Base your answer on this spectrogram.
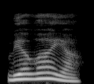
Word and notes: ವಾಯವ್ಯ: vāyavya

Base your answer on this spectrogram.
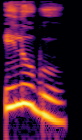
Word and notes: ಇಲಿಕೆ: kannada

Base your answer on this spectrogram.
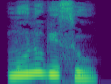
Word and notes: ಮಿಣುಕಿಸು: miṇukisu

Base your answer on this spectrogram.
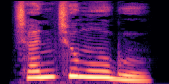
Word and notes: ಚಂಚುಮೂಗು: kannada

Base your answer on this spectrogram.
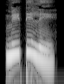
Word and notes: ಮಿಟಿಲೆ: kannada; miṭile

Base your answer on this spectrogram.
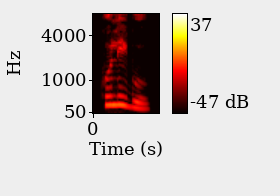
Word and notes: ಕುಲಿಗು: kuligu; Kannada

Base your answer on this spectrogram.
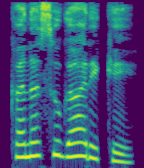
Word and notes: ಕನಸುಗಾರಿಕೆ: Kannada

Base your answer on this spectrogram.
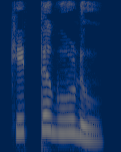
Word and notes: ಕಿಟ್ಟಗೂಡು: kiṭṭagūḍu

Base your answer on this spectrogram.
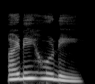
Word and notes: ಆಟಹೂಡು: āṭahūḍu

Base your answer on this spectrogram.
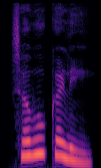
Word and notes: ಚಿವುಕಳಿ: Kannada

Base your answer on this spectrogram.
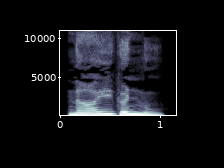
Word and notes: ನಾಯಿಗಣ್ಣು: kannada

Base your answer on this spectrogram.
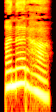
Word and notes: ಅನರ್ಹೆ: anarhe

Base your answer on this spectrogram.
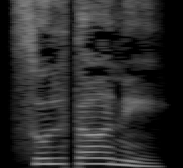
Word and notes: ಸುಲ್ತಾನ್: sultān

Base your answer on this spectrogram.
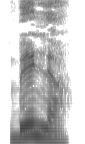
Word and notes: ಬೆಳ್ಳ: beḷḷa

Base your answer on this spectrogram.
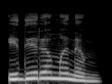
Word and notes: ಇದಿರಮನಂ: Kannada

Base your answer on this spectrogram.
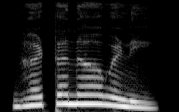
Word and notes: ಘಟನಾವಳಿ: kannada

